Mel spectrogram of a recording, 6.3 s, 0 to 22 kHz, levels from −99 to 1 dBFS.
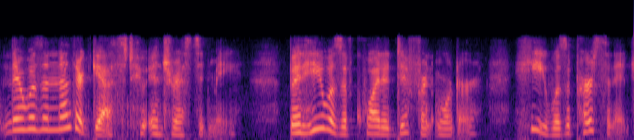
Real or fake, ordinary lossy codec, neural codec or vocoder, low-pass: real; Opus, 24 kbps; none; 7.2 kHz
